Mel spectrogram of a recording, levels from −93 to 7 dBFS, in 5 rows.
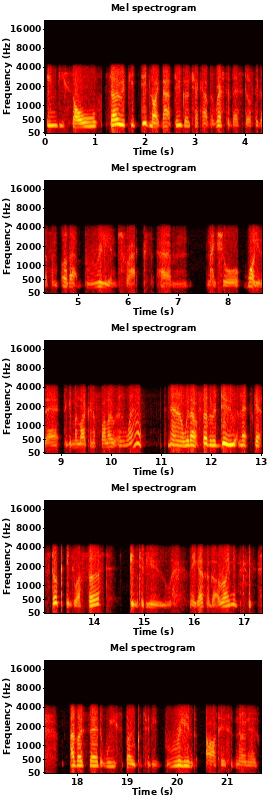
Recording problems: phone-call audio; poor line; nothing above 4 kHz

